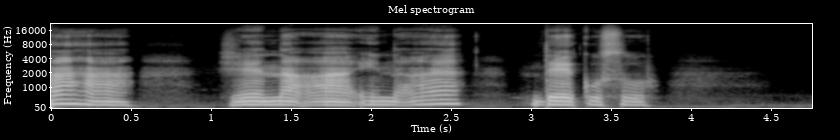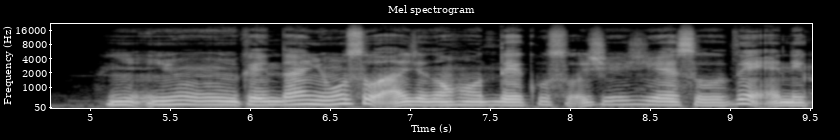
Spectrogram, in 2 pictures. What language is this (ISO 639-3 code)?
mab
